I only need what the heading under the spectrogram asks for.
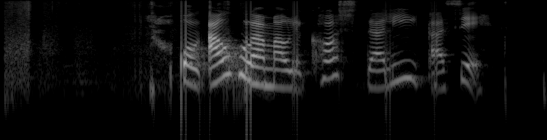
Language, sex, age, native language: Icelandic, female, 20-29, Icelandic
